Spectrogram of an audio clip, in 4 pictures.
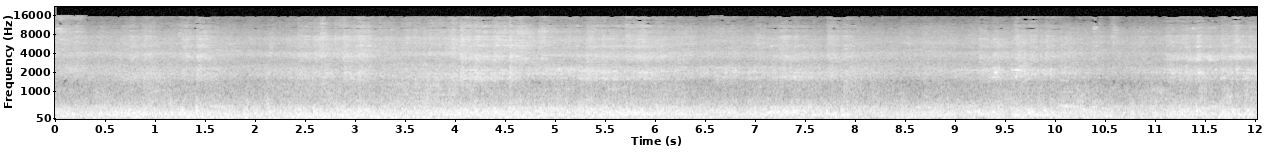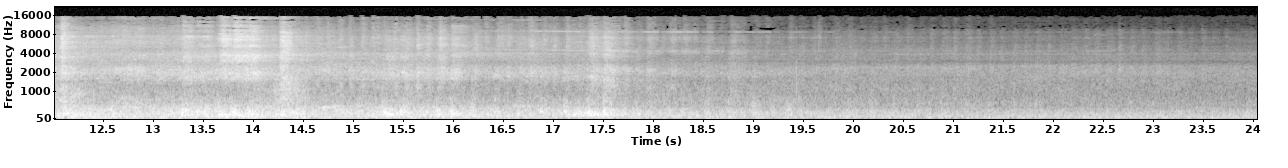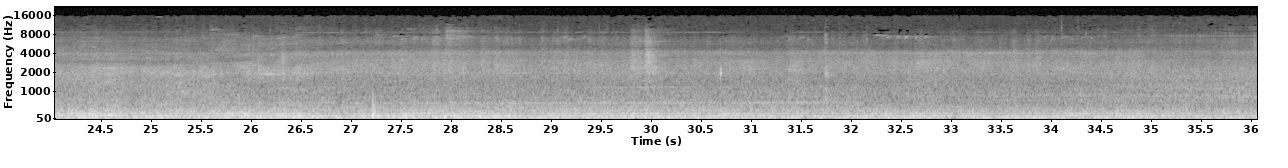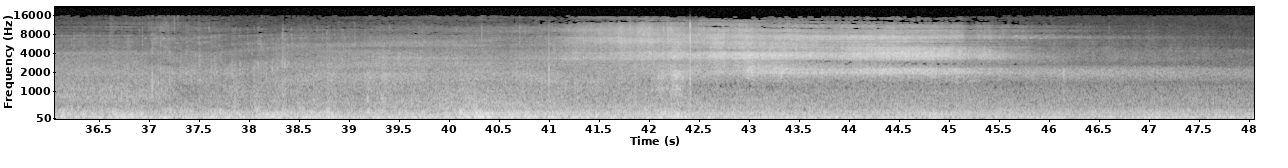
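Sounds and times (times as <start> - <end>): wheels clacking over rail joints: 0.0 - 24.7
freight train wheels rumbling: 0.0 - 48.0.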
